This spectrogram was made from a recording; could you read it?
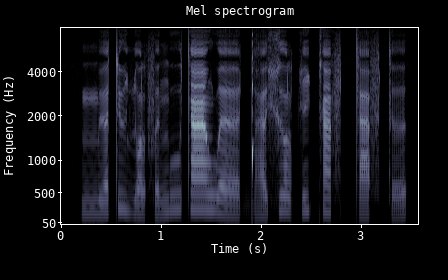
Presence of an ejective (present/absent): absent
